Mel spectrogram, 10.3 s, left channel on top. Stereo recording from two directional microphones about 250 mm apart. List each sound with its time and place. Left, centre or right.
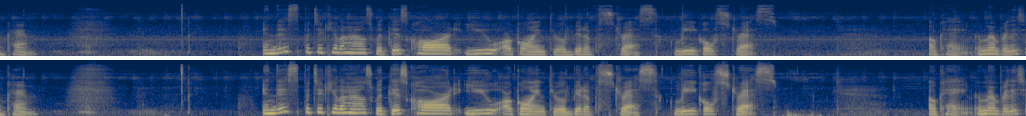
2.6 s speech: right
9.2 s speech: right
